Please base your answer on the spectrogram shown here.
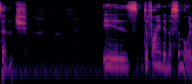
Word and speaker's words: sinh: type of cosine the hyperbolic sine function pronounced Cinch is defined in a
